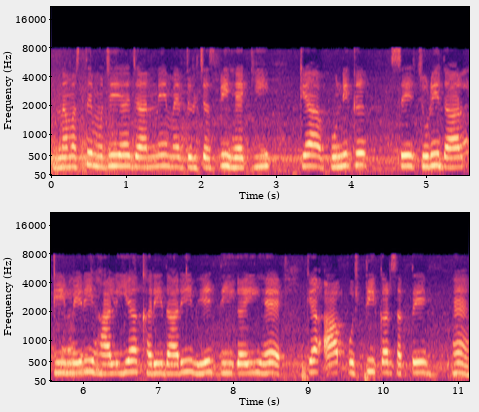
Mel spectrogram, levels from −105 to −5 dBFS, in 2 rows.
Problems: none marked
